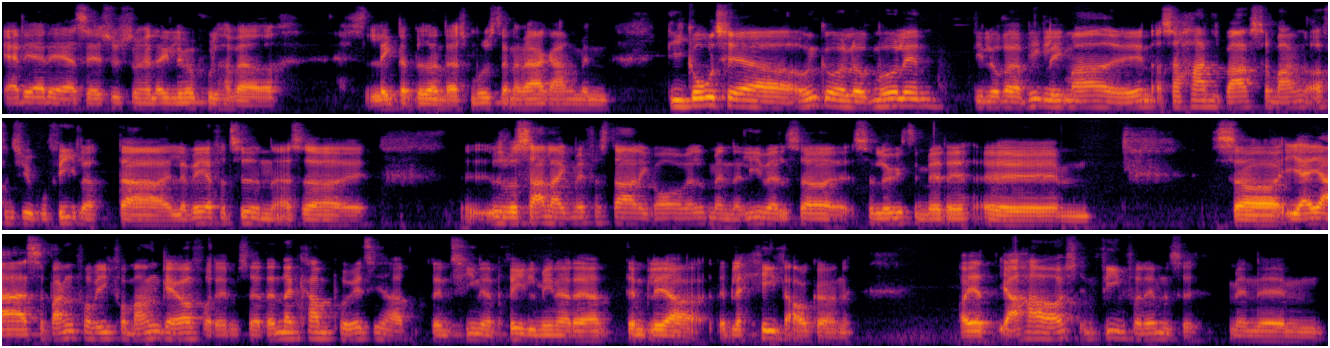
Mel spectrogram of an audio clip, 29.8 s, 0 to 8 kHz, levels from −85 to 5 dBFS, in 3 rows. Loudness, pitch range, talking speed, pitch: -22 LUFS, 100-125 Hz, 225 wpm, 115 Hz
